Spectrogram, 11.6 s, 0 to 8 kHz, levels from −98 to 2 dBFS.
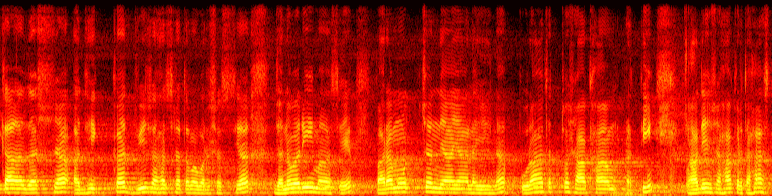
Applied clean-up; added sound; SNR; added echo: none; none; none; none.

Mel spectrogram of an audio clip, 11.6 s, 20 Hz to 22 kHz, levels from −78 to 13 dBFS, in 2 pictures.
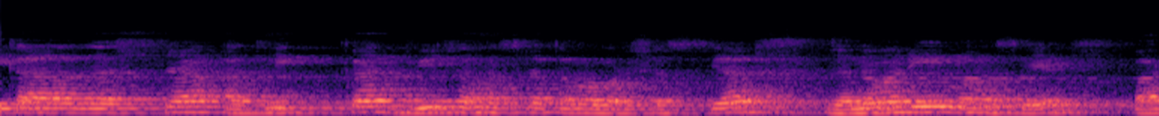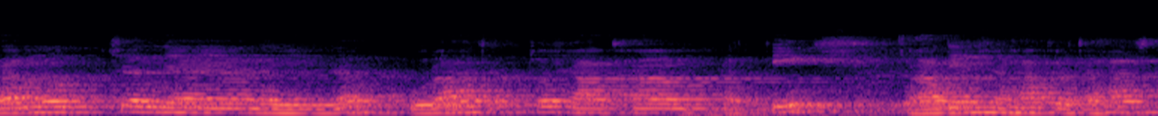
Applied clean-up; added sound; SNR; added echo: none; none; none; reverberation time 1.0 s.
